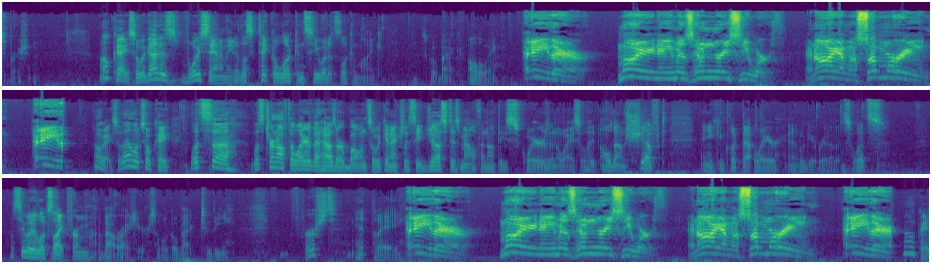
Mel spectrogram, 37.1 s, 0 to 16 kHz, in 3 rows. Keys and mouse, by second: 1.0 middle click, 5.9-8.6 drag, 13.0-14.7 drag, 14.5 right click, 14.7-15.8 middle drag, 21.9 click, 22.6-23.7 middle drag, 28.2-31.2 drag, 36.4 click.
